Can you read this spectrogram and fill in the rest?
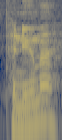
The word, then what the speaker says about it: pneuma: If you look at the word for spirit, either in the Old Testament, it's ruach, in the New Testament, it's pneuma, and you are supposed to pronounce the P because it's Greek, not English.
